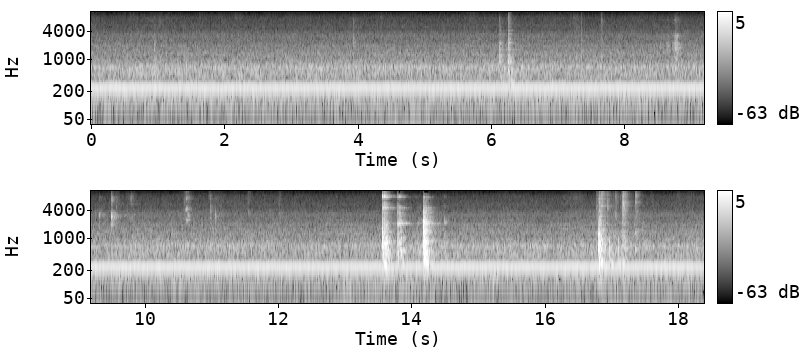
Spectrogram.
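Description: Scattered sharp clinks of kitchen utensils and a glass bottle being handled, the loudest in a quick cluster about three-quarters of the way through and another shortly before the end, over a steady low hum.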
